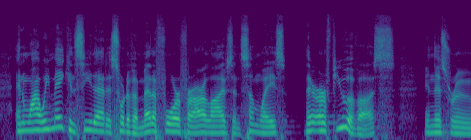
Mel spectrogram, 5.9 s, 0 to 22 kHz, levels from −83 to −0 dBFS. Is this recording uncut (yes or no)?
yes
